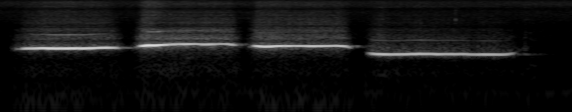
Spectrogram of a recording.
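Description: A person whistles an imitation of the mockingjay call: four clear, sustained notes. The second is slightly higher than the first, the third dips back a little, and the fourth is the lowest and longest. Loud and alone, with no talk.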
